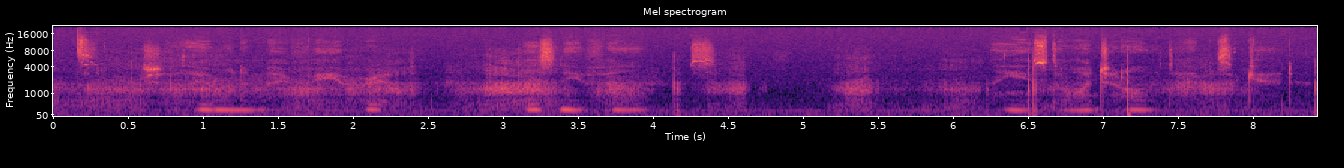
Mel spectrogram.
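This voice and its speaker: The voice is whispering at a fairly slow pace. Noticeable background noise is present. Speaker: ASMR reader. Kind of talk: casual talk to camera. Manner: whispered, soft-spoken.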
